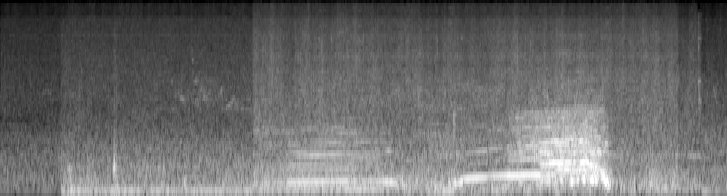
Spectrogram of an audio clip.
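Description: Cattle moo on a farm where the herd goes out to pasture, with two long, loud, close calls one after the other, the second rising and swelling in strength.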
